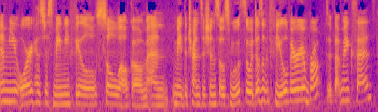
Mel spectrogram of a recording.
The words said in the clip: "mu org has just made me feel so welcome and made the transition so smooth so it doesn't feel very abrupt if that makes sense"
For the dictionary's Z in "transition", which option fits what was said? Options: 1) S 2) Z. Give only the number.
2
